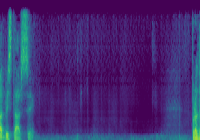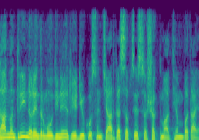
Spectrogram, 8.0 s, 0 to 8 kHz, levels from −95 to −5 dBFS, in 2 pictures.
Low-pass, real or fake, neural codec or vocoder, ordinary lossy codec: 7.2 kHz; fake; codec, 24 kHz, 0.9 kbps, DualCodec; none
